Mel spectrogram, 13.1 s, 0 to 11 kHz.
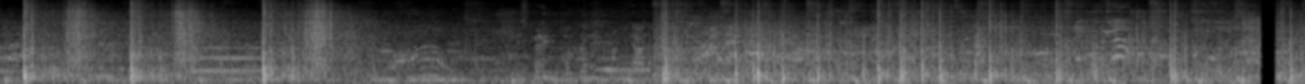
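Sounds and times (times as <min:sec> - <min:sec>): fireworks and firecrackers bangs: 0:00.0 - 0:04.1, 0:06.5 - 0:13.0.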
